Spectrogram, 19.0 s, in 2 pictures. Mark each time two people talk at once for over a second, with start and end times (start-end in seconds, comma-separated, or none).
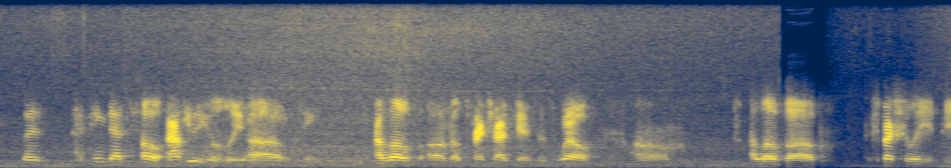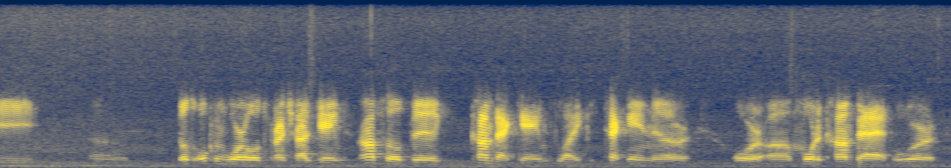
1.5-2.9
